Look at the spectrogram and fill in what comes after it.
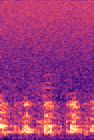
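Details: Rapid, rhythmic whooshing pulses on a nonstress test fetal monitor in a pregnancy awaiting induction after a failed catheter induction; baby moving a lot, acceleration noted on strip, no contraction now; fetal heartbeat.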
